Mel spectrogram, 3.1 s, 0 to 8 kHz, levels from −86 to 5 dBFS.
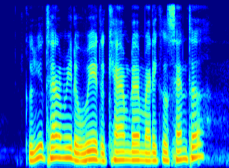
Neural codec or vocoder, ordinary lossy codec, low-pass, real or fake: none; none; 7.2 kHz; real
